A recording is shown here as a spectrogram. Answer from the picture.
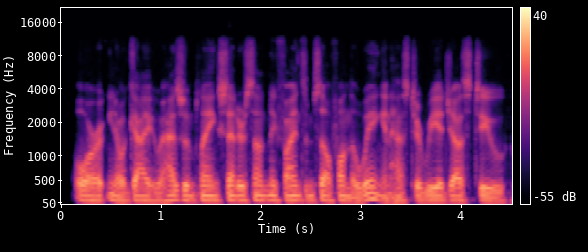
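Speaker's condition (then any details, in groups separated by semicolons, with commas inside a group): No condition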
